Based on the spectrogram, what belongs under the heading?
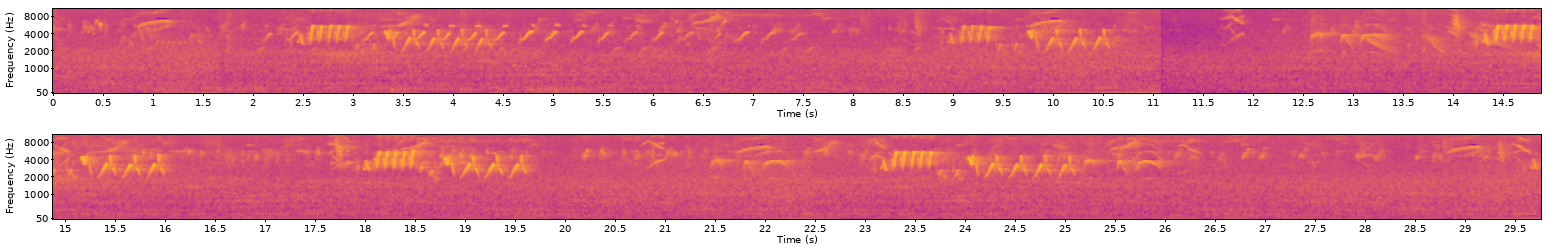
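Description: Songbirds calling: short bursts of rapid, stuttering chatter repeated every four or five seconds over a steady outdoor background hiss.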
